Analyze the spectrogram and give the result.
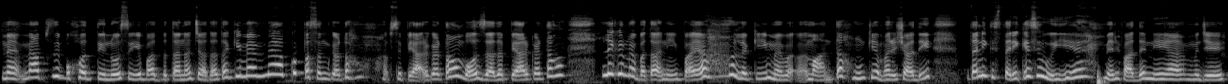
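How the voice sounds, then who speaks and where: A woman narrator doing a timid young male student with a high, fluttery voice. He stammers and repeats himself, his words tumbling out in a nervous rush. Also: little pitch movement, slow, creaky, a little mellow, exaggerated voice. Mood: blurted confession. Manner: stammering, flustered.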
